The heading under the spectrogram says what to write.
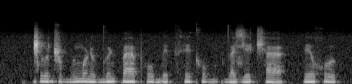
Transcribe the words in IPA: ǁɯɖ͡ʐo bəŋoɳɯ d̪ɯɳ pæpʰobwe t͡sʰekʰo bəkd̪æ ʑet͡ʃʰæ | eχʷɯ

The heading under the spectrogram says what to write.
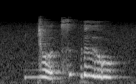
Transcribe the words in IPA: ɟot͡s | ɾɯw

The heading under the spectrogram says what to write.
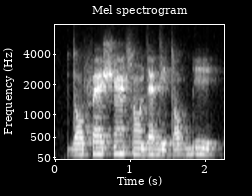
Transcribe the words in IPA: dɔ˧fɛ˦ ʃɛ̃˦ sɔ̃˧dɛ˧di˨ dɔ˨˦ ɡ͡bi˦˨

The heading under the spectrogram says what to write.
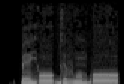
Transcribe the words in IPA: k͡pe˨joː˦ɡɪ˨ vũ˨boː˦

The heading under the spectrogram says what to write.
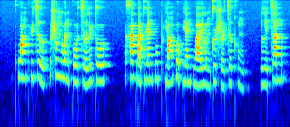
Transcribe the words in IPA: kʰwɑ˥ŋ pʰy˥˧t͡sɹ̩˥˩ | ʂʊ˥ŋ lwə˥˩n ko˧˥ʊ̯t͡sɹ̩˨˩ly˥t̪o˥ʊ̯ | xä˥kwa˨ɪ̯ t̪ɥɛ˥n pu˥˩ pʰjɑ˧˥ŋpɤ˥˩ pjɛ˥npwa˧˥ɪ̯ lʊ˨˩ŋt̪u˥˩ʂɻ̩˨˩ t͡sɹ̩˥kʰʊ˥˩ŋ | li˨˩ t͡sa˥n

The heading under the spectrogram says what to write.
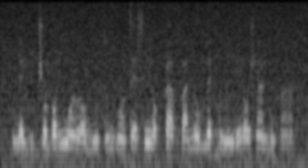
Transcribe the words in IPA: nɛ˨ji˨˦ d͡ʒɔ˦˨jɔ˧ɾi˦wɔ̃˧ lɔ˨mĩ˨tũ˨˦ɡ͡bɔ̃˧ tɛ˧sĩ˦ɾɔ˧ ka˦ fa˧no˧mɛ˦ɡu˦˨ li˨ɾe˨˦ɾɔ˧ʃã˦ ɡĩ˦˨fã˨

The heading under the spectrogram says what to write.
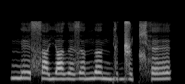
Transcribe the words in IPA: ŋesa jaðɛzɜ ŋɜŋɡiɖ͡ʐʏ t͡ɕʰɛ

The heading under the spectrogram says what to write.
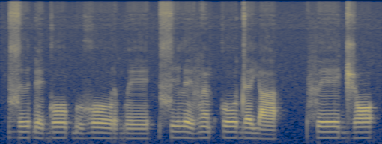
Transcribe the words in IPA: zɨ˦ɗe˧ɡoː˦ ɓu˨ɣoː˦˨ɾə˦ɡʷeː˧ | si˧le˨ vɛ̃˦pkoː˦dɛ˧ja˨ | feː˦d͡ʒɔ˦

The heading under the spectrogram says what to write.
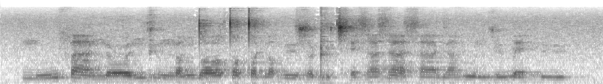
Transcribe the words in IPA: muːfaː ŋʉʕʉŋɡʉː ŋʷɛŋ dˤuːtˤɛ tˤɛɡɔɦʉː zɔɖut͡sʼɛ zazaː saːɡavuː nzʉ wɛ ɦʉ

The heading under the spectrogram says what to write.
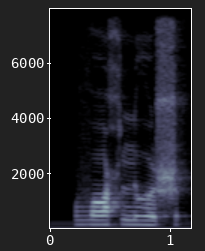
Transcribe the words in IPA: vɔħ nʊʂ

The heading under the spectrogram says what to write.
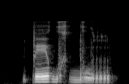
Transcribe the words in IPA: peɡʷɘx ɡ͡bur

